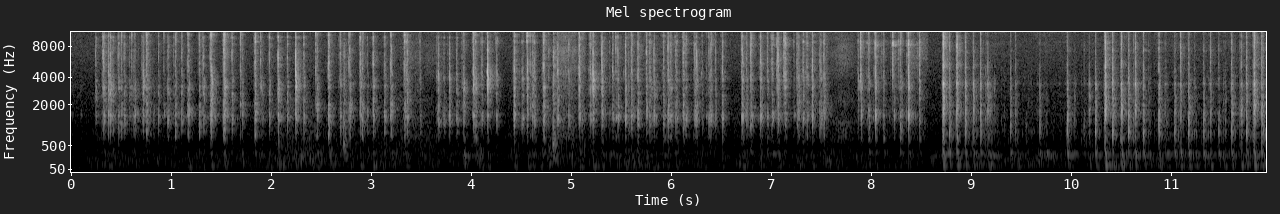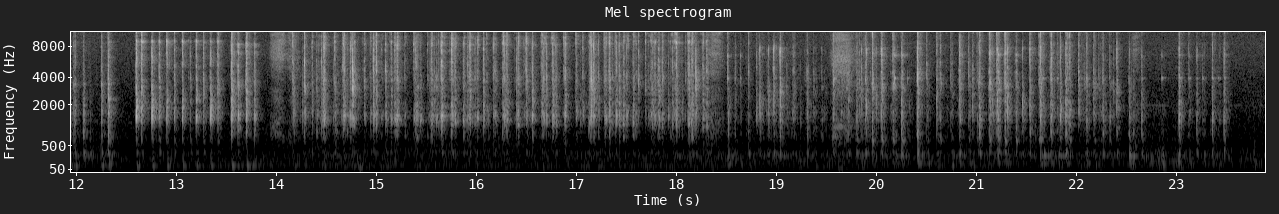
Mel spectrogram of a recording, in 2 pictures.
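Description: Steady, brisk typing on a keyboard fitted with G.Skill Crystal Crown keycaps over brown switches, with clipped stabilizers and unlubed keys, clicking continuously and alone at close range for the whole stretch.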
